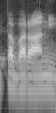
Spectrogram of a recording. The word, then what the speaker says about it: طبرانی: یہ روایت آئی ہے طبرانی میں۔ طبرانی کا اصل تلفظ یہی ہے، طا پر بھی زبر ہے، با پر بھی زبر ہے، طبرانی۔ طبرانی رحمۃ اللہ علیہ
